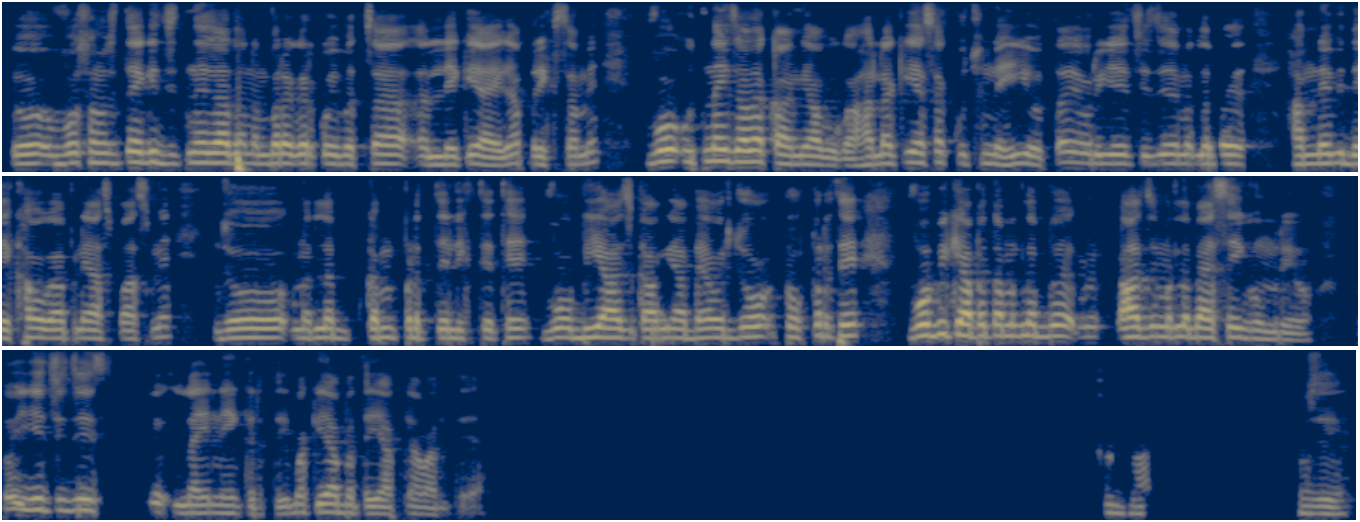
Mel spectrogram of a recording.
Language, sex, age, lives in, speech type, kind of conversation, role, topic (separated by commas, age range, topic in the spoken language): Hindi, male, 20-24, India, conversation, unstructured, none, क्या पढ़ाई का दबाव बच्चों को परेशान करता है?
